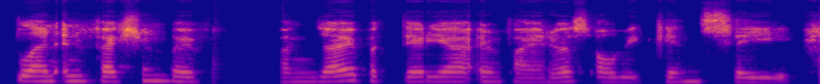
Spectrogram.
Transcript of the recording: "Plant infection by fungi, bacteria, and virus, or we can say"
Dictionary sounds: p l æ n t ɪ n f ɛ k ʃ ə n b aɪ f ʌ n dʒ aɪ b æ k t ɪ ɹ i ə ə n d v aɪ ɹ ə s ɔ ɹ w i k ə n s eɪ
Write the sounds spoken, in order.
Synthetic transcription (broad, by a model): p l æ n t ɪ n f ɛ k ʃ ə n b aɪ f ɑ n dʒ aɪ b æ k t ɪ ɹ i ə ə n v aɪ ɹ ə s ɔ l w i k ə n s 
